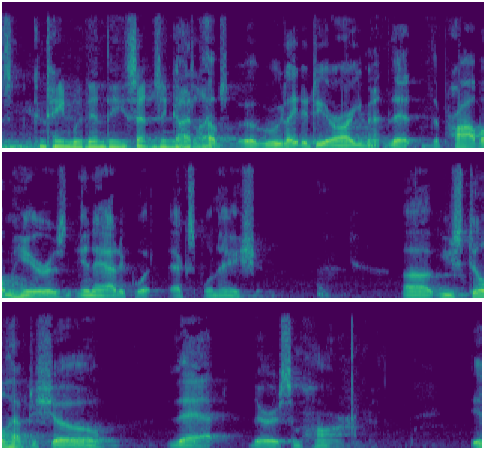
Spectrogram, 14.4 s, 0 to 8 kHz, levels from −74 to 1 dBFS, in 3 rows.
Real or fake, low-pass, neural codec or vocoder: real; 7.2 kHz; none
